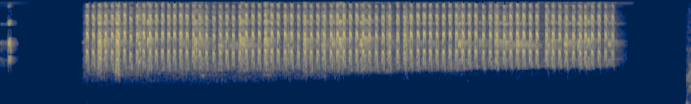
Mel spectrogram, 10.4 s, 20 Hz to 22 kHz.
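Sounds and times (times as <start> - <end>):
three-toed woodpecker Picoides tridactylus giving short sharp kip notes: 1.3 - 9.2.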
